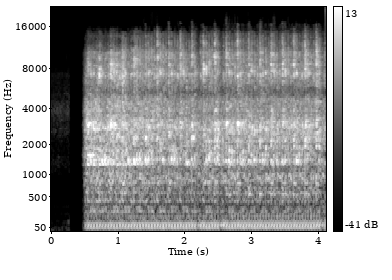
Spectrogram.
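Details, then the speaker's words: Rebuilt Minneapolis Moline 335 tractor engine: after advancing the timing a little, it catches and settles into a steady, even chug of about four beats a second with no misfires; idle sounds smooth, though the owner notes a blow-by problem. "There, sounds much better after advancing the timing a little bit. Much better."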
